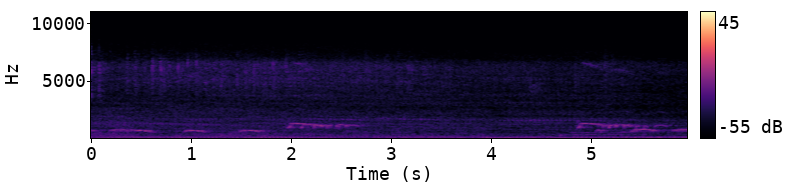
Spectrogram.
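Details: Zebra dove, a local bird suited to song contests, giving soft rolling coos in short groups, some notes pitched higher, while a constant engine-like drone runs underneath.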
